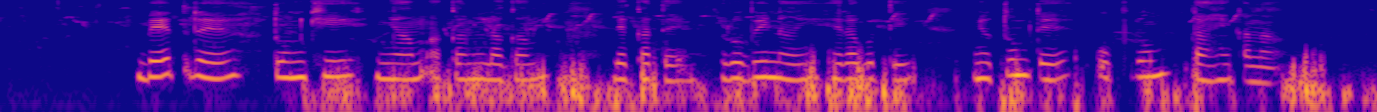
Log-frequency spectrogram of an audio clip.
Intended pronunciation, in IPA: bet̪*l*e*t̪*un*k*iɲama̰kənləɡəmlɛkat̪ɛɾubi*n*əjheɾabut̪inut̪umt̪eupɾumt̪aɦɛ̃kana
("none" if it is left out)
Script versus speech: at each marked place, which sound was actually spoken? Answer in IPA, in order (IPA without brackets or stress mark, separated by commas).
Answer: ɾ, t̪, kʰ, n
